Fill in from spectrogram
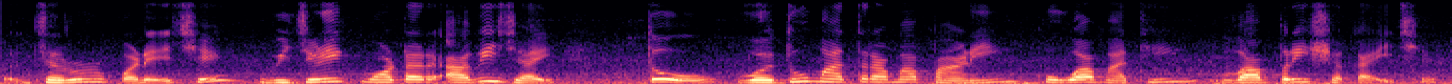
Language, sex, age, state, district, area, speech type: Gujarati, female, 18-30, Gujarat, Anand, urban, spontaneous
